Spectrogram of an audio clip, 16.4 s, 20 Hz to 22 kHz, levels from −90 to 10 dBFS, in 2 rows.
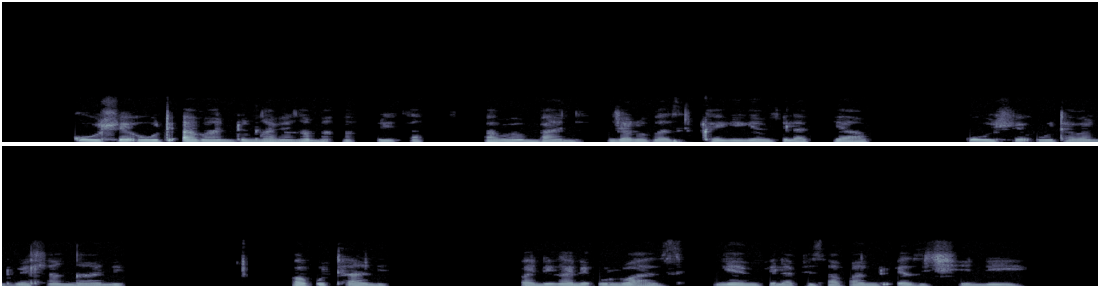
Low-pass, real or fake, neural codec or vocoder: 7.2 kHz; real; none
